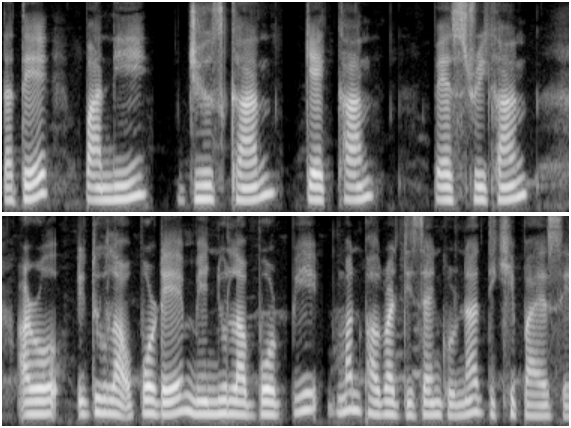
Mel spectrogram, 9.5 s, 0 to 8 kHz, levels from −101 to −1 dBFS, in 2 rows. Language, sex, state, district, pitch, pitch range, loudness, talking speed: Nagamese, female, Nagaland, Dimapur, 185 Hz, 175-195 Hz, -19 LUFS, 165 wpm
